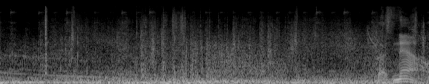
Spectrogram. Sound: explosions

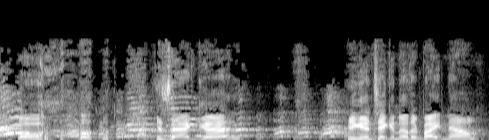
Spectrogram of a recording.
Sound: women laugh

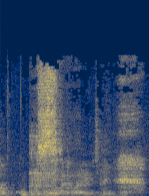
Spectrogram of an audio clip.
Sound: laughs

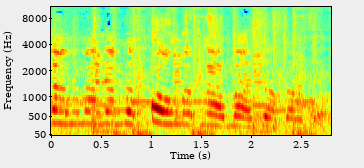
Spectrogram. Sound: shouting

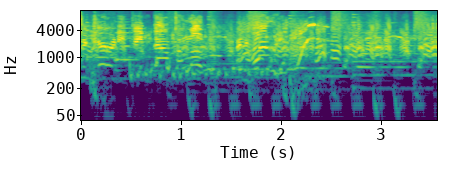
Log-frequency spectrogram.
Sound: laughing

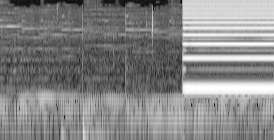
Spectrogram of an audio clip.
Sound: beeping

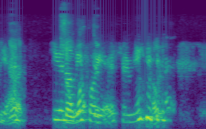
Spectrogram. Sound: chuckling

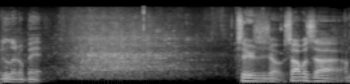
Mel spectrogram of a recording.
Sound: laughter

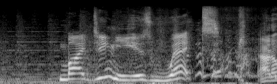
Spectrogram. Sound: music stops, voice actors laugh

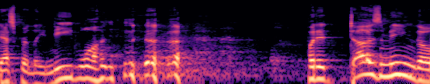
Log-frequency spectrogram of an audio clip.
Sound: audience laughing

